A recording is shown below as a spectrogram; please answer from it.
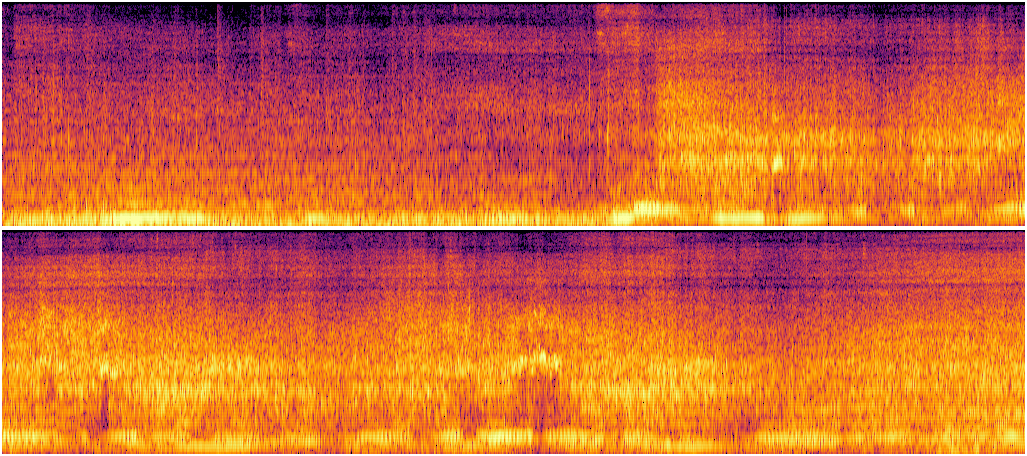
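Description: An LS-swapped Ford Mustang drifts, its engine roaring and revving hard over continuous tire squeal. The sound is loud and sustained for the whole stretch, with rising and falling throttle and no talking.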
